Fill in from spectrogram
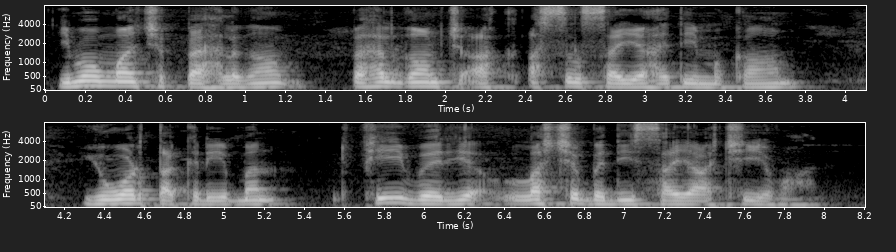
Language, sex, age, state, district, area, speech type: Kashmiri, male, 30-45, Jammu and Kashmir, Anantnag, rural, spontaneous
